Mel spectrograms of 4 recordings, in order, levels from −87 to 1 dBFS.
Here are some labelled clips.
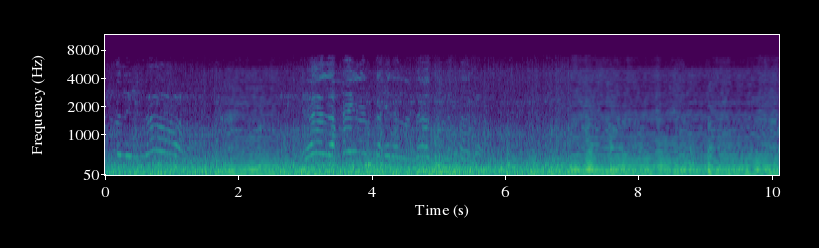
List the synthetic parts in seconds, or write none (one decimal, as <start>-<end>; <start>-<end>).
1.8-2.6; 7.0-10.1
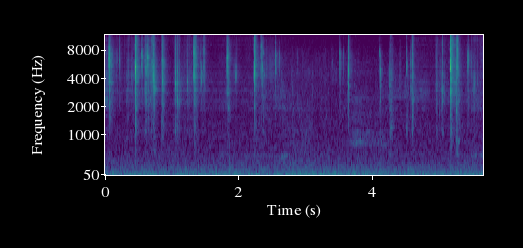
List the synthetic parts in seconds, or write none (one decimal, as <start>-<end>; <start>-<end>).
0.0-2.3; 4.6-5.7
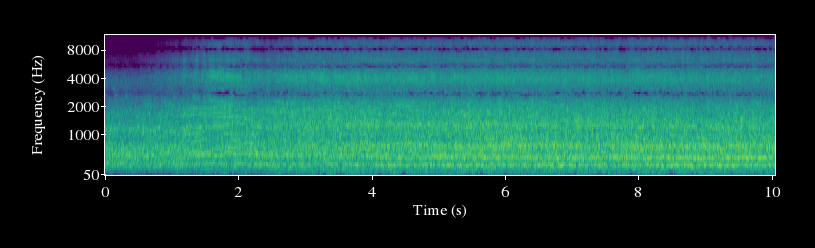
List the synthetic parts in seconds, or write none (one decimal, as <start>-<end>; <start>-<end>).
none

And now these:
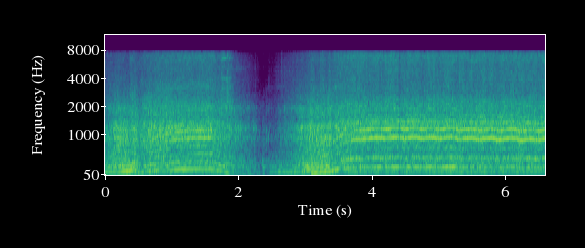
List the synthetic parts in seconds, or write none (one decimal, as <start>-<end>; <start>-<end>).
2.4-3.5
